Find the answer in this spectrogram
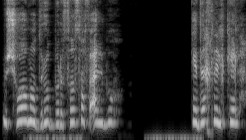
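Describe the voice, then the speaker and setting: A woman's voice: sits high, steady tone, very fast, pitched above the performer's own voice, lightly acted. A woman voicing a desperate young woman in love, pleading and tearful, with an Egyptian Arabic accent.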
